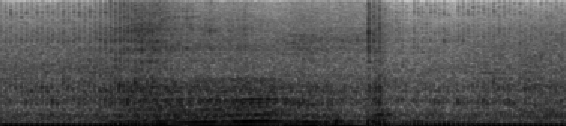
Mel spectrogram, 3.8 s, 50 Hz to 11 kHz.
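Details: 2016 Dodge Viper twin-turbo V10 after the turbo build: deep, even burble with a smooth rev rise and fall and no knocks or rattles. Normal idle and revving.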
